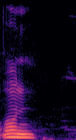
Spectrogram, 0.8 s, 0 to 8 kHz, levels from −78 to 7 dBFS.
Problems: constant background noise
